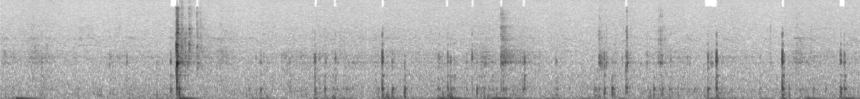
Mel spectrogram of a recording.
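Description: A run of sharp, irregular clicks and knocks over a low rumble, with one much louder crack about two seconds in.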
